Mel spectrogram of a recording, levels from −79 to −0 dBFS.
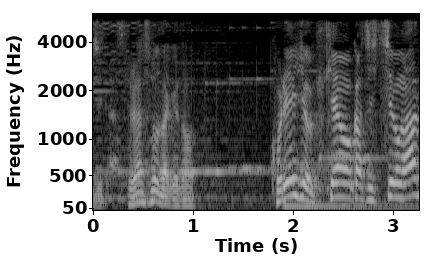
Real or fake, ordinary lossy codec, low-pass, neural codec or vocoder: real; none; 5.4 kHz; none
